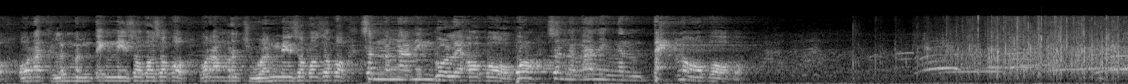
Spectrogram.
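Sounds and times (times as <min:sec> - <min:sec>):
speech: 0:00.2 - 0:07.6
audience clapping at a speech about leaders and voting: 0:08.5 - 0:11.2.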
